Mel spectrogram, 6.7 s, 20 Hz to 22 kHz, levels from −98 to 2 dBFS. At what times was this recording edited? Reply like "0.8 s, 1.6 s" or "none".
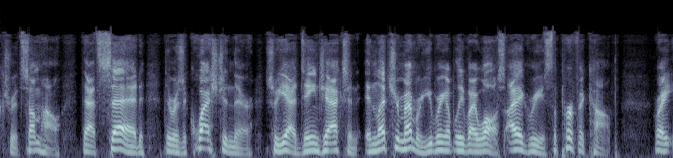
2.6 s

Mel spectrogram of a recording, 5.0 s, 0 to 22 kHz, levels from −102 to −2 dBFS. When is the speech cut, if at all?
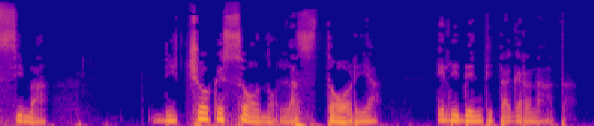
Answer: none

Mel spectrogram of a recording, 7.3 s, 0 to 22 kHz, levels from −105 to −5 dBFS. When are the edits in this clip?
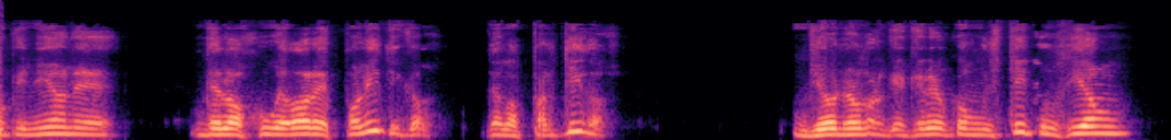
5.4 s, 5.9 s

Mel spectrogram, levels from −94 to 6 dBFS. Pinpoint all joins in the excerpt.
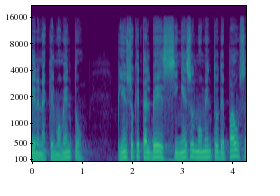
none

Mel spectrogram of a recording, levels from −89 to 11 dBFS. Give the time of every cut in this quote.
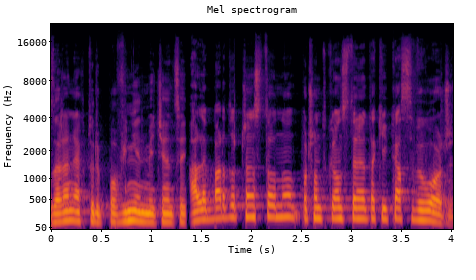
1.3 s, 2.5 s

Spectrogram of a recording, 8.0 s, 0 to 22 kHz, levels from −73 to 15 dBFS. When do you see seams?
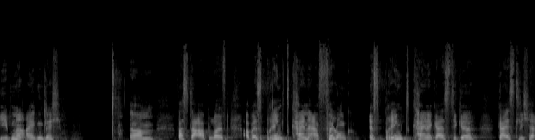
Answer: none

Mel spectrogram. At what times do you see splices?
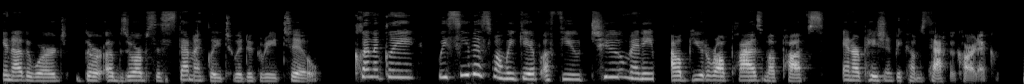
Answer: none

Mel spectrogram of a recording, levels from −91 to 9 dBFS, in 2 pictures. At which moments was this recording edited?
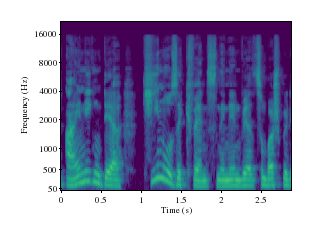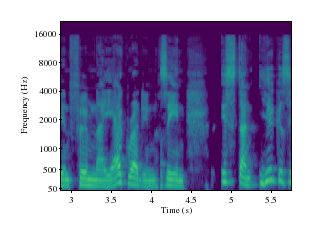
4.1 s

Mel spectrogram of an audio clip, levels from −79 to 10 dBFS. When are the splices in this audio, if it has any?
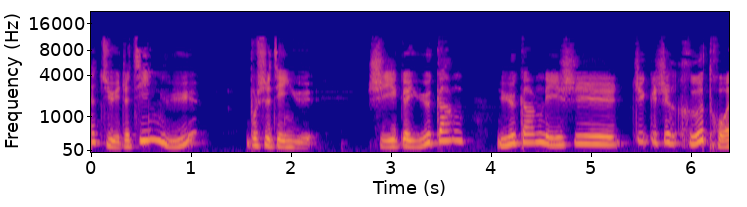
1.5 s

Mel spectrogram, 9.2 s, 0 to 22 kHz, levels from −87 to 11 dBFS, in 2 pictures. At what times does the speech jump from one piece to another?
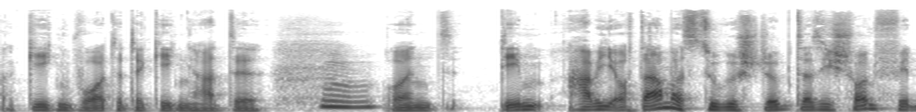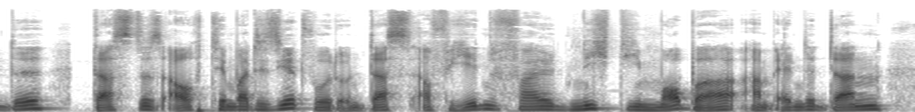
4.9 s

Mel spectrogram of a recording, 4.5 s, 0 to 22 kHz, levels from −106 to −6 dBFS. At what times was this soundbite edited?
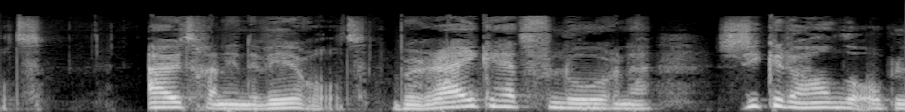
1.9 s

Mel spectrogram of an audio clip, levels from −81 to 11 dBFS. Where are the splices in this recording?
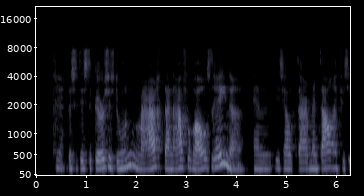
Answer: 3.5 s

